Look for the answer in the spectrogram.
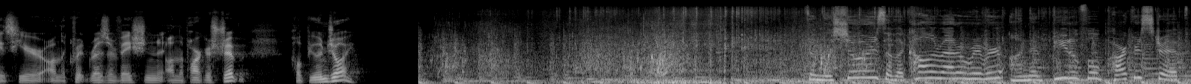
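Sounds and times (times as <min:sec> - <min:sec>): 
speech: 0:00.0 - 0:03.6, 0:04.2 - 0:04.8, 0:08.1 - 0:11.9
gourd rattles shaking: 0:05.5 - 0:08.8.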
